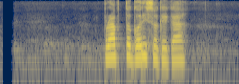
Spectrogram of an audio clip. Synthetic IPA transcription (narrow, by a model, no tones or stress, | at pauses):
prapt̪ʌɡʌɾisʌkeka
